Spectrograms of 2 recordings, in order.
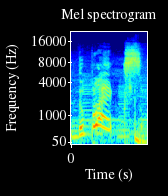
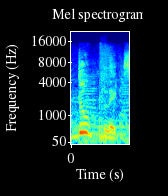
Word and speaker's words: duplex: Não é duplex, é duplex. O forte é o du e triplex também.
